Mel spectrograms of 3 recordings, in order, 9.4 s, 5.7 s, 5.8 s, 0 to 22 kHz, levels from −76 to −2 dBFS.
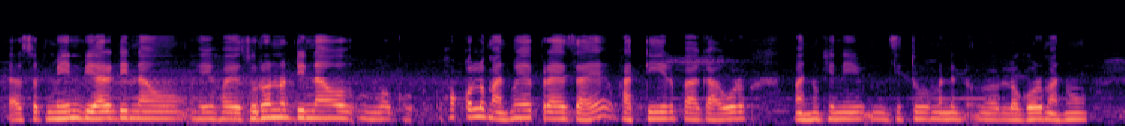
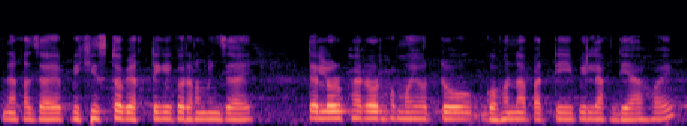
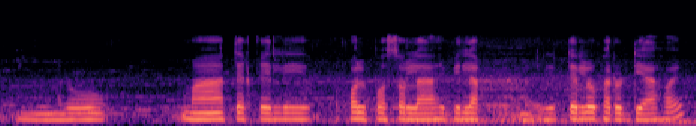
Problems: constant background noise, background conversations at intervals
